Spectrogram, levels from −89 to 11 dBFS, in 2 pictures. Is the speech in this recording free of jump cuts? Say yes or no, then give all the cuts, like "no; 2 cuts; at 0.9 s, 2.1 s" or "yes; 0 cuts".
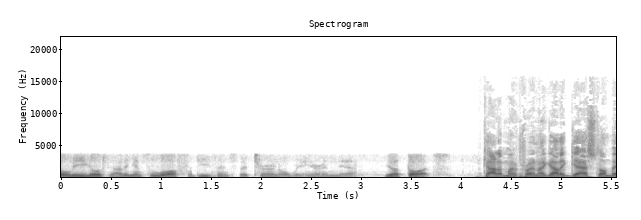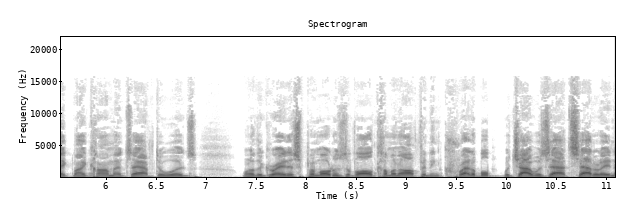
no; 4 cuts; at 1.3 s, 1.8 s, 8.7 s, 9.9 s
